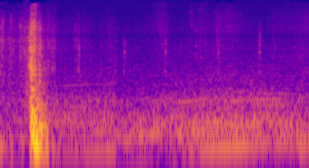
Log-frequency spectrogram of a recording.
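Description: A single sharp thud, like a car door shutting, is followed by a steady low engine rumble as a car sets off for Mass at Notre-Dame de la Paix, heard from inside the car and fairly quiet.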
